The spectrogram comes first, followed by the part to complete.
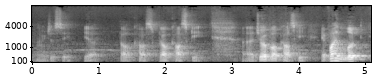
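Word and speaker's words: Balkoski: Is that how you pronounce his name? Let me just see. Yeah, Balkowski.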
